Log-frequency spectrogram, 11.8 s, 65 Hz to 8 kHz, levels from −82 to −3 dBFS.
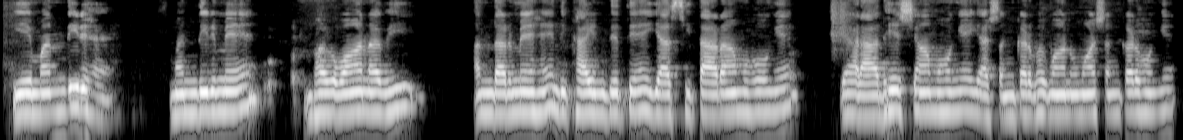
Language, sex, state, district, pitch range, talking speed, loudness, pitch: Hindi, female, Bihar, Begusarai, 160-175 Hz, 140 wpm, -16 LUFS, 165 Hz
